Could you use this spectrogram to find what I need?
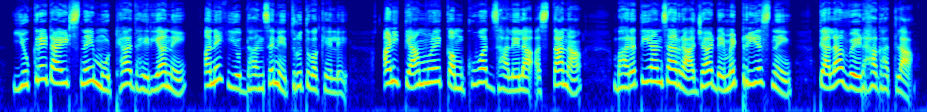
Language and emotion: Marathi, neutral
